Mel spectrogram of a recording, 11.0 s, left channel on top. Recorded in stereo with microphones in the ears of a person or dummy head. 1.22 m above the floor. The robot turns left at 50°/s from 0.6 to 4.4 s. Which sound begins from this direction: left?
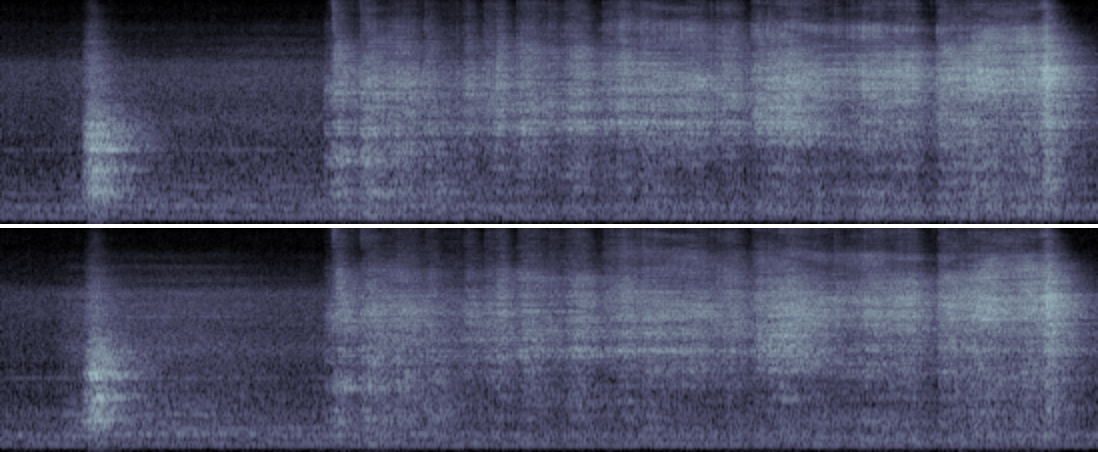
Breathing, at 0.8 s.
